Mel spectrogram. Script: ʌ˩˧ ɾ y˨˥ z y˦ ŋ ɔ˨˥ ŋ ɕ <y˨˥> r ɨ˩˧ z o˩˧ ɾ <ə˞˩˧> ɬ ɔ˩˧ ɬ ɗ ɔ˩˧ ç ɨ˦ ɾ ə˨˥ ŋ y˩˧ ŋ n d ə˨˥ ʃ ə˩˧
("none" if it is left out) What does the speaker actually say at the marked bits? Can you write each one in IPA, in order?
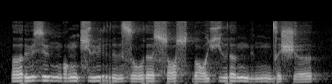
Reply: y˨˥, ə˩˧

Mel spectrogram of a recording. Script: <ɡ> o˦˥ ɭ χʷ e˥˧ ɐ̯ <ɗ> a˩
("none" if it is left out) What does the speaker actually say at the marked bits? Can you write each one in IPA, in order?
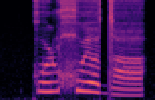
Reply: k, d

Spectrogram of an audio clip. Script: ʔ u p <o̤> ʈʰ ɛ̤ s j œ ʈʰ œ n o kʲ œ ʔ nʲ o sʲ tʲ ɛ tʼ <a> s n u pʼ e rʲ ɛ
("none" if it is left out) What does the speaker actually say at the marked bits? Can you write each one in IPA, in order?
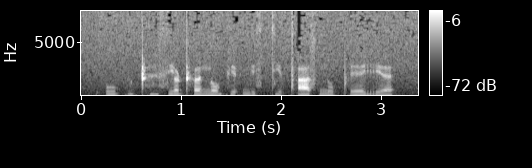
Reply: o̤, a

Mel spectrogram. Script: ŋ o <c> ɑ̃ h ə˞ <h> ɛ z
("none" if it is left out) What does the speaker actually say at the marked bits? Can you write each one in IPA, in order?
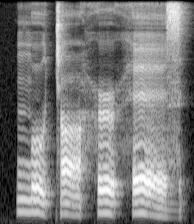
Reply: c, h

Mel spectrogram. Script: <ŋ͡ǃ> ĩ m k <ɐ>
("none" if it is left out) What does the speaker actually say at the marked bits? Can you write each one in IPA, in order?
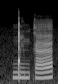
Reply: ŋ͡ǃ, æ

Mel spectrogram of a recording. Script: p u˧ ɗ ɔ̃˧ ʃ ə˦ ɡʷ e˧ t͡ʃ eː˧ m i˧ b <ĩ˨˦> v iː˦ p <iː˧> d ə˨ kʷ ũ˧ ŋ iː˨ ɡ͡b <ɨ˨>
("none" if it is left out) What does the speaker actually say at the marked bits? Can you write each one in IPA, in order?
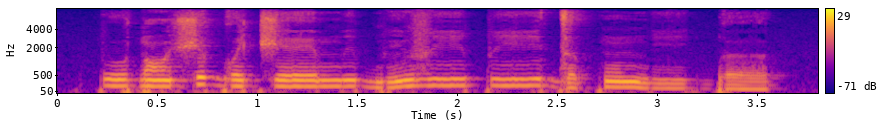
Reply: ĩ˨˦, iː˦, ə˨

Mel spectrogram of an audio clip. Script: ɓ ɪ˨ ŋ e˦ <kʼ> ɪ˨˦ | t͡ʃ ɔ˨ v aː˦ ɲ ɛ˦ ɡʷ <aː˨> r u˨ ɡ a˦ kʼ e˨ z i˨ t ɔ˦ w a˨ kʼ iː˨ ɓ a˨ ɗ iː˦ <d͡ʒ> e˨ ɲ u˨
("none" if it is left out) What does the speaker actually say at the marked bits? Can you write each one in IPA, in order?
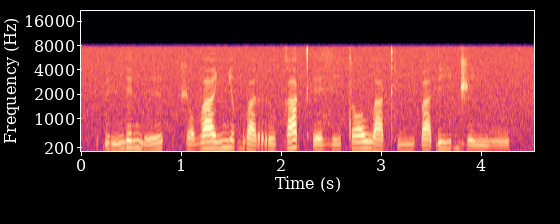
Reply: ŋ, a˨, d͡ʒ

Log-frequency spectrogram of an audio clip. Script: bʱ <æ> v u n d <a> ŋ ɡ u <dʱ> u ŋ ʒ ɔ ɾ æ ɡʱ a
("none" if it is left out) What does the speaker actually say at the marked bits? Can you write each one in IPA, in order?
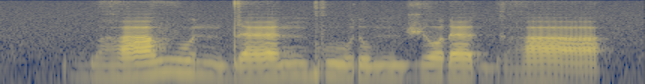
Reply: a, æ, ɾ

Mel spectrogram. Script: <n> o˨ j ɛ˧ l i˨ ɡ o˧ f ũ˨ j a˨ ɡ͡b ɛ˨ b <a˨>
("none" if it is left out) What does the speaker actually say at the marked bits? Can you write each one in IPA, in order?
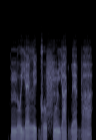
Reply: n, a˨

